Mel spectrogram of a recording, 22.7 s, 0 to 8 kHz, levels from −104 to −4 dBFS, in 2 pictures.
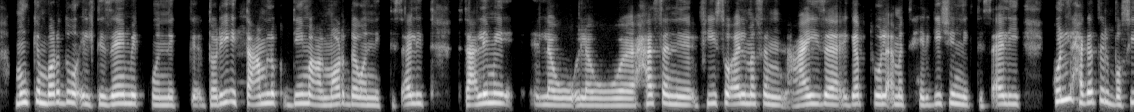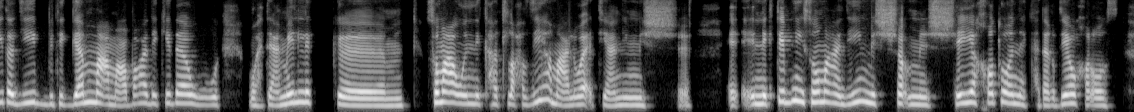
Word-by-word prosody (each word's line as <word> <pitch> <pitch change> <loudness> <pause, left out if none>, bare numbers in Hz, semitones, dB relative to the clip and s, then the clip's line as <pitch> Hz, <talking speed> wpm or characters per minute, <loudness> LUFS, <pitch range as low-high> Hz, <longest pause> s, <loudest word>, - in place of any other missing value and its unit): ممكن 265 +2 +3
برضو 255 +1 +3
التزامِك 225 +2 +2
وإنِك 200 -1 -3 0.3
طريقة 245 +6 -1
تعاملِك 235 +3 +2
دي 235 +4 -2
مع 235 -4 +1
المرضى، 215 +3 -1
وإنك 195 -2 -1
تسألي، 225 +6 -3 0.3
تتعلمي، 240 +4 +3 0.2
لو 200 -2 -2
لو 190 -1 -2
حاسة 240 +6 0
إن 210 -3 0
في 240 +6 -4
سؤال 240 -1 +2
مثلًا 230 -4 -1
عايزة 220 +5 +2
إجابته، 225 +2 -1
لأ، 225 - +2
ما 215 - -1
تتحرجيش 215 +4 -6
إنِك 215 -5 +1
تسألي، 220 +6 -2 0.3
كل 310 +4 +6
الحاجات 270 -3 +1
البسيطة 265 0 0
دي 250 +3 0
بتتجمع 225 +2 +1
مع 185 -3 -1
بعض 235 +5 -5
كده 245 +1 -1
و 200 -3 -3 0.3
وهتعمل 205 +8 0
لِك 275 - +2 0.3
آمم 185 -2 +3 0.2
سُمعة، 270 0 +6
وإنِك 230 -1 -1
هتلاحظيها 220 - -4
مع 215 -7 0
الوقت، 210 +2 -2
يعني 195 +1 -3
مش 190 -2 -5 0.6
إ - - -2 0.2
إنِك 225 0 +4
تبني 290 +3 +3
سُمعة 275 -3 +2
دي 250 +7 -1
مش 245 -4 -1
مش 210 -1 -4
هي 255 +4 +4
خطوة 255 +1 0
إنِك 225 -4 -1
هتاخديها 190 +5 0
وخلاص، 190 -6 -3
225 Hz, 150 wpm, -22 LUFS, 200-245 Hz, 0.6 s, كل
